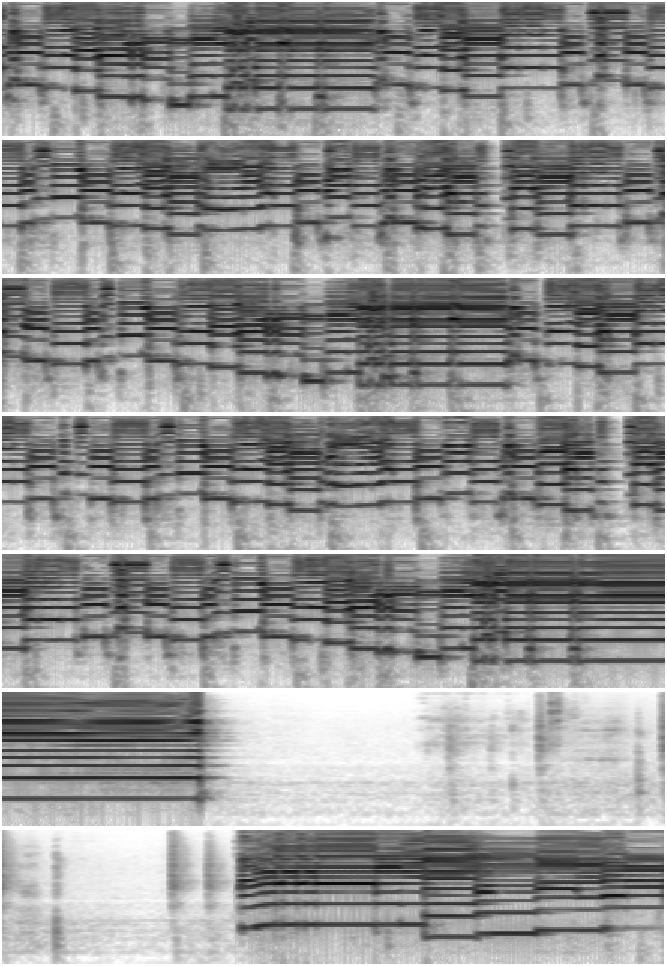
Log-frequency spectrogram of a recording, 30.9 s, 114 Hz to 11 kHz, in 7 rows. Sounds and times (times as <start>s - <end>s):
Wind instrument, woodwind instrument: 0.0s - 23.7s, 28.1s - 30.9s.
